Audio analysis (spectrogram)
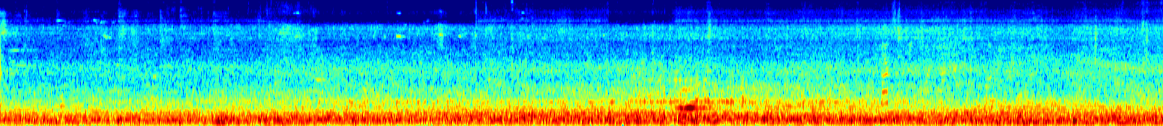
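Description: A tram rolls along a Lviv street in summer, a steady low rumble and rail noise that holds close and fairly loud throughout, with faint street ambience around it.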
